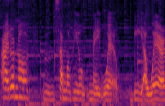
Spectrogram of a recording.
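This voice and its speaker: With music playing in the background, a woman talks at a medium pitch with ordinary pitch variation. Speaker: fabric designer. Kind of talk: casual talk to camera. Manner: slow, hesitant with fillers.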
